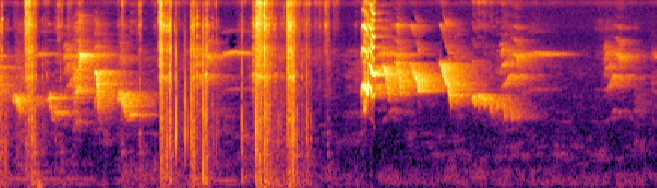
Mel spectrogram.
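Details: Agitated, shrill song of a greater green leafbird from Banyuwangi, used to coax a silent bird into singing: stepped buzzy slurs and sharp clicks, a loud piercing note near the middle, then descending buzzy phrases.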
